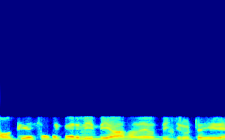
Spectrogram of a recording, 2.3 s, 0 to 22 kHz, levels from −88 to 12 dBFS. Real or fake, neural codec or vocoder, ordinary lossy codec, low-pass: real; none; none; 3.6 kHz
